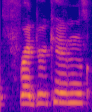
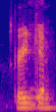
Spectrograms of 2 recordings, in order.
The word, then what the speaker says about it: Friedkin: But I had a similar yet different experience to William Fredrickson's, I never pronounce his last name, Cruising, which is another problematic film. – Yes. Friedkin's, I think. – Friedkin.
